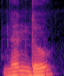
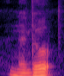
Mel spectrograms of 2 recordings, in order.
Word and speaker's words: Nando: Enfin non, pardon, Nando. Mais nous on dit Nado.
